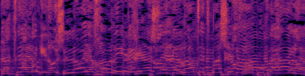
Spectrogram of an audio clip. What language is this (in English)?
Hebrew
